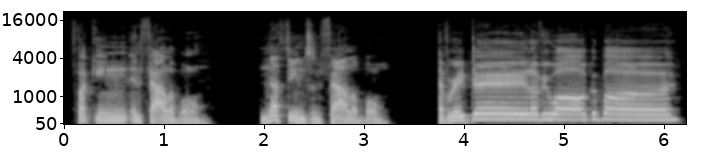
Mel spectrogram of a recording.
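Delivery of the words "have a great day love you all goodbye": cheery sign-off. Real, not acted.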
